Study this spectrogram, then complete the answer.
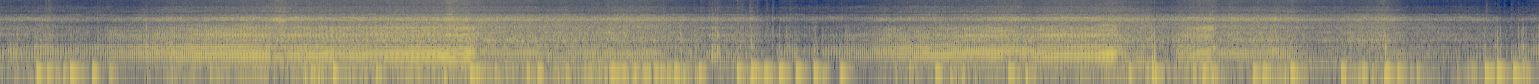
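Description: A dirt bike engine revs up and down loudly.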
